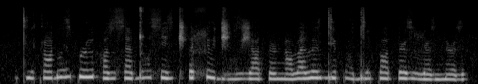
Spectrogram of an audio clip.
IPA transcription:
tʲ a̤˨ k ɑ˨ ɡ l ə̤˦ z p ɹ ɯ˦ h ɒ˨ z s a˨ ɖ ɑ̤˦ s i˨ z t͡ʃʼ ə˦ ɬ ɯ˦˨ d͡ʒ a̤˨ z ʒ ɑ˨ θ ə˞˨ ŋ ɑ˨ β a˦ ð ɯ˦ z dʲ ɒ˦ p ɑ̤˦˨ dʲ a̤˦ p ɒ˦ θ ə˞˦ z ɮ ə˞˨ z n ə˞˨ z

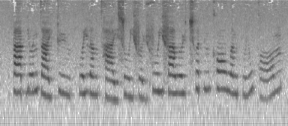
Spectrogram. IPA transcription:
p aː˨ k̚ j ɵ˨˧ n t̪ aː˨˩ j k yː˨˩ ŋ kʷʰ ɐ˨˧ j l ɐ˨ ŋ t̪ʰ aː˨˩ j s uː˨˩ j f ɵ˨˩ ɥ f uː˧ j f aː˧ w ɵ˧ ɥ t͡sʰ ɵ˥ t̚ ɪ˥ ŋ kʰ ɔː˥ w ɐ˧ ŋ kʷ iː˨˥ w k ɔː˨˥ m

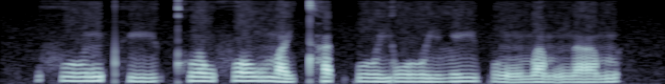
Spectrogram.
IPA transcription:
f uː˧ n pʰ iː˨˥ kʷʰ ɐ˥ w f o˥ w m ɐ˨˥ j t̪ʰ ɐ˧ t̚ p uː˨˧ j w uː˧ j l iː˥ p ʊ˨˩ ŋ m ɐ˨˩ m n̪ ɐ˨˥ m

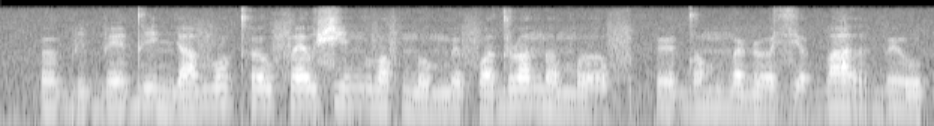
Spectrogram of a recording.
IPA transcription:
ɵ˧˩ b i˩˧ b e˩˧ d̪ i˥˧ nʲ a˩˧ v o˥ t̪ʰ ɵ˥ u̯ f ɛ˥ u̯ ɕ i˥ n v ʌ˥ f n̪ o˩˧ m ʏ˥˧ f ʌ˩˧ d ɹ ʌ˥ n ɤ˩˧ m ɤ˧˩ f | ʏ˧ d̪ ɤ˥ m n̪ ʌ˧˩ ɳ ɵ˧˩ zʲ ə˩˧ b a˥ r b ʏ˥˧ u̯

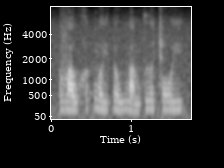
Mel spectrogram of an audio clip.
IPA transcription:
v a˨˩˦ w h ə˦˥ k̚ m ə˨˩˦ j ɗ ə˨˩˦ w ŋ a˨˩˨ n t̪ ɨ˧ ə̯ c o˧ j

